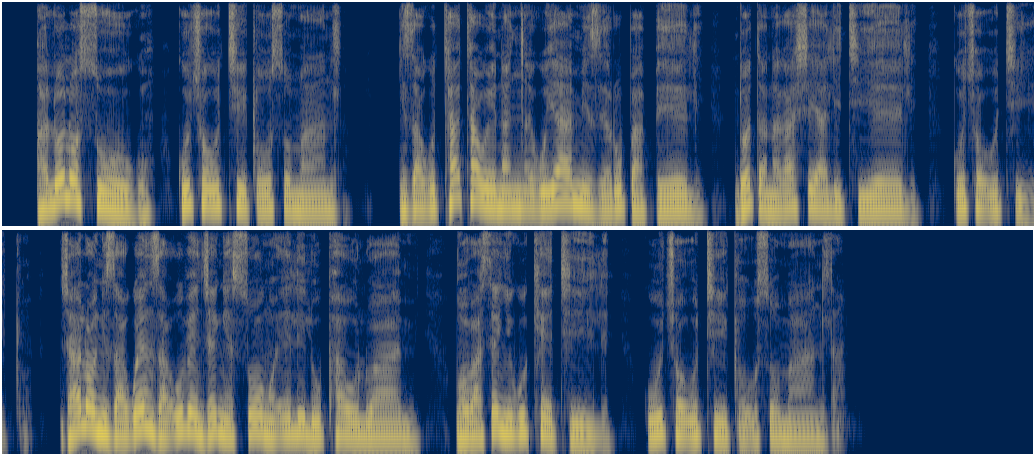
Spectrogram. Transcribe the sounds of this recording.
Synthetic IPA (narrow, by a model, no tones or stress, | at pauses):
ŋalɔlosuɣu | ɣut͡ʃʰɔutʰiǁɔusɔmaːnd͡ɮʱa | ŋizaɣutʰatʰawɛnaŋ͡ǀeɣujamizeɾub̥ʱab̥ʱeːli | ndʱɔd̥ʱanaɣaʃɛjalitʰijeːli | ɣut͡ʃʰɔutʰiːǁɔ | nd͡ʒʱalɔŋizaɣwɛnd͡zʱauβɛnd͡ʒʱɛŋɛsɔŋɔelilupʰawulwaːmi | ŋɔβaseŋiɣukʰetʰilɛ | ɣut͡ʃʰɔutʰiǁɔusɔmaːnd͡ɮʱa̰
